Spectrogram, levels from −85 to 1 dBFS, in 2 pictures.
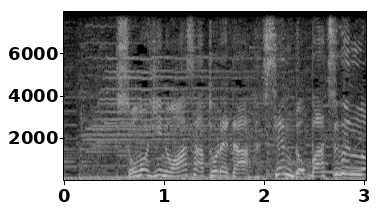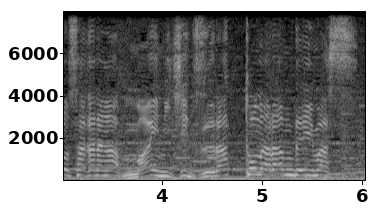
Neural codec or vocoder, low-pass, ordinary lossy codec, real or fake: none; none; none; real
